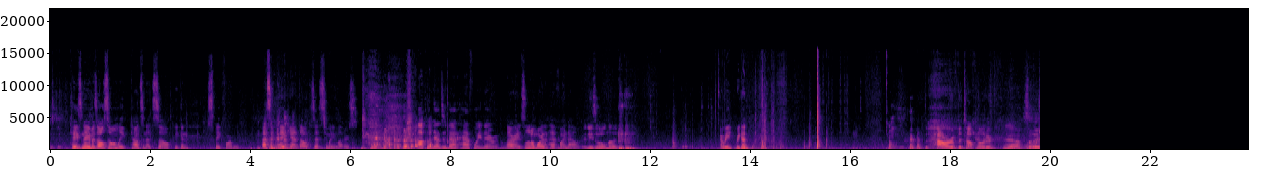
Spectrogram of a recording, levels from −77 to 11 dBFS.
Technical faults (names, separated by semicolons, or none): buffer tearing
